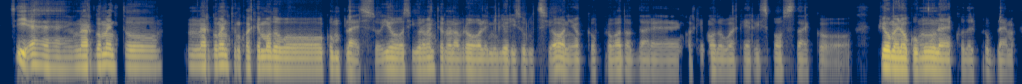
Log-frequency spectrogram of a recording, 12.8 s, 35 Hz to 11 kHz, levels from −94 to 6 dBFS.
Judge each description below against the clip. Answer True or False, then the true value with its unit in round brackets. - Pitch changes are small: False (3.2 semitones)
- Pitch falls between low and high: False (105 Hz)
